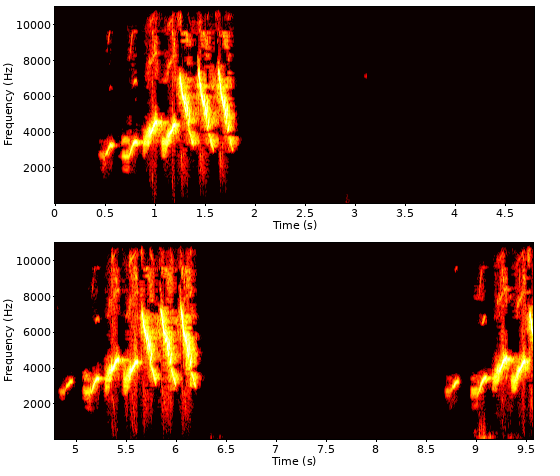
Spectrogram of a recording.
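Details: Double-collared seedeater singing a very distinctive song: three phrases a few seconds apart, each opening with short rising notes, then a fast run of bright, high, downward-sweeping chirps, in otherwise silent surroundings.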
